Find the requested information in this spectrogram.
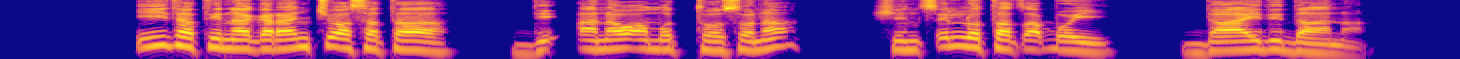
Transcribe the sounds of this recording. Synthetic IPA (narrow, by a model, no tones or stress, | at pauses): ʔiːt̪ɐt̪ɪnɐɡɐɾɐnt͡ʃːɔɐsɐt̪a | d̪ɪʔɐnɐwɐmɔt̪ːo̞ːsɔnɐ | ʃɪnt͡sʼɪlːɔt̪ɐt͡sʼɐɓɔj | d̪aːjɪd̪ɪd̪aːnɐ̰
